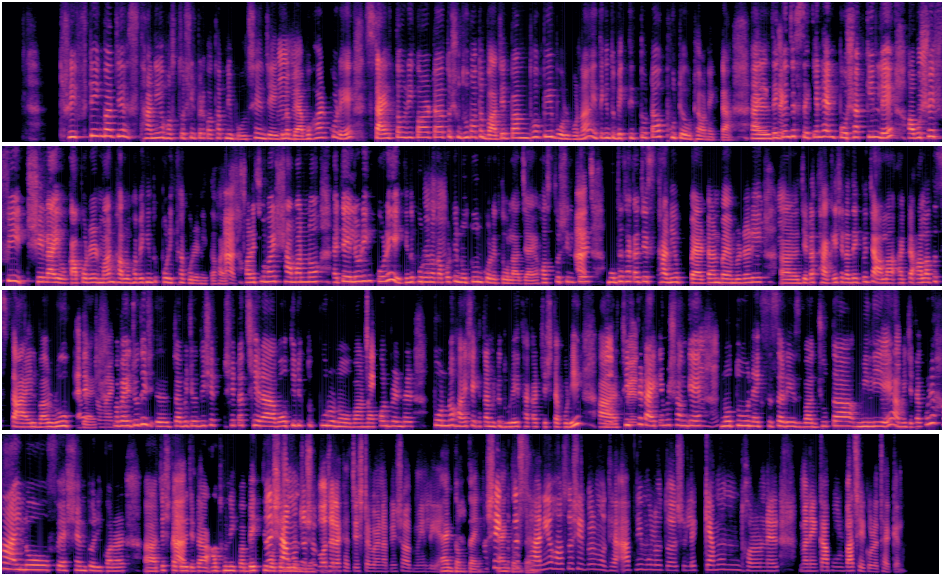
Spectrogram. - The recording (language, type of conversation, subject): Bengali, podcast, বাজেটের মধ্যে থেকেও কীভাবে স্টাইল বজায় রাখবেন?
- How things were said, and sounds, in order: static; in English: "থ্রিফটিং"; in English: "সেকেন্ড হ্যান্ড"; in English: "ফিট"; in English: "টেইলারিং"; in English: "প্যাটার্ন"; distorted speech; in English: "এমব্রয়ডারি"; in English: "থ্রীফটেড আইটেম"; in English: "অ্যাক্সেসরিজ"; in English: "হাই লো ফ্যাশন"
